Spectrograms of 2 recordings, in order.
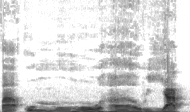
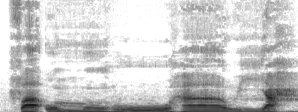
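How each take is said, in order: First: The last word ends in a t sound. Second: The last word ends in a soft h sound. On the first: The reader is reading from a Latin transliteration. The speaker calls it wrong. "Kalau diberhentikan, jangan" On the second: The reader stops at the end of the verse. The speaker calls it right. "berhenti lebih utama"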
